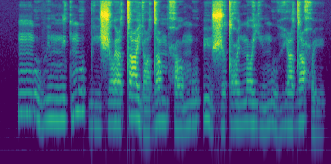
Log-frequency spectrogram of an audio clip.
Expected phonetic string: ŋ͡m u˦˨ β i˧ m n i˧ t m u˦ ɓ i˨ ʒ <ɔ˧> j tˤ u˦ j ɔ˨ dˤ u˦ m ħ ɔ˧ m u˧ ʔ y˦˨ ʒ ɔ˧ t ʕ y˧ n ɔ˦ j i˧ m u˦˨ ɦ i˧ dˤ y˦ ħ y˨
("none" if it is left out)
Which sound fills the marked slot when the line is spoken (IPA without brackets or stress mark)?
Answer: ɔ˧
